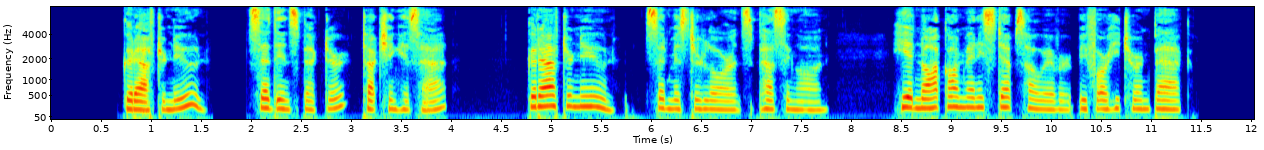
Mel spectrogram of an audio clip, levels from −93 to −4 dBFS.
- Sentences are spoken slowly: Yes, slow, 130 wpm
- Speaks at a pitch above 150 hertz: Yes, high, 190 Hz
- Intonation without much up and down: No, average, 3.5 semitones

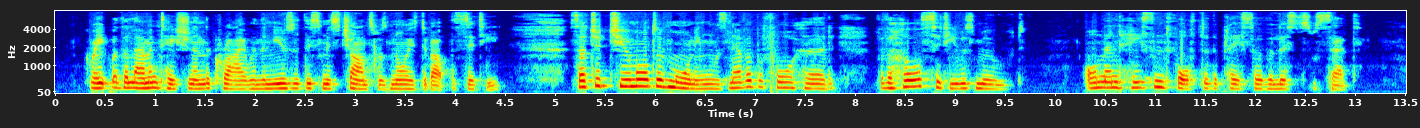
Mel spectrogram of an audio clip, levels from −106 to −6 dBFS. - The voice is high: No, medium, 175 Hz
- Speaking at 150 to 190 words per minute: No, average, 200 wpm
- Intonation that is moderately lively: Yes, average, 3.7 semitones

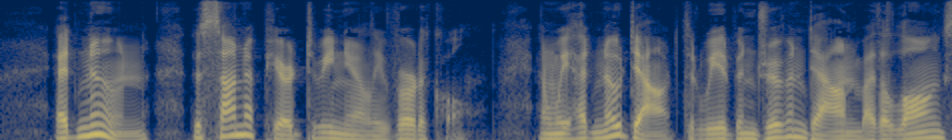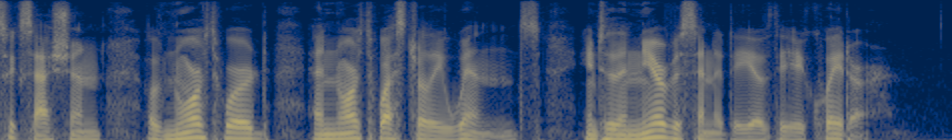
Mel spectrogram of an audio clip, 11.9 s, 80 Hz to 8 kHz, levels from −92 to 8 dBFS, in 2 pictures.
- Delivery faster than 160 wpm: Yes, average, 180 wpm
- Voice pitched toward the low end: Yes, low, 105 Hz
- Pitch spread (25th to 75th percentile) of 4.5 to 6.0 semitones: Yes, average, 5.3 semitones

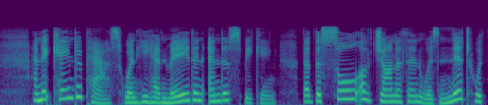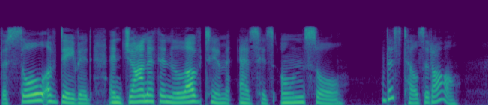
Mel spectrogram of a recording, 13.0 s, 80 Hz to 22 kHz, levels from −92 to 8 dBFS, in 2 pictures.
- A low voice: No, high, 200 Hz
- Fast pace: No, average, 170 wpm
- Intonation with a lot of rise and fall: Yes, wide, 5.7 semitones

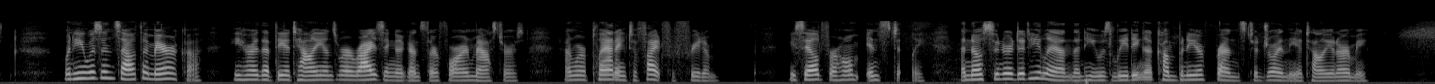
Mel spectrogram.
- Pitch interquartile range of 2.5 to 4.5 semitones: Yes, average, 3.7 semitones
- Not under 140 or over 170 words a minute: No, average, 200 wpm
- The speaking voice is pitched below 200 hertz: No, high, 205 Hz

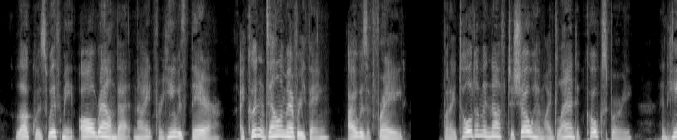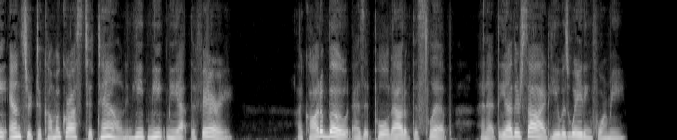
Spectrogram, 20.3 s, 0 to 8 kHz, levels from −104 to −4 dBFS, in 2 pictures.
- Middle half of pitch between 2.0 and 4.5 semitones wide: No, average, 4.9 semitones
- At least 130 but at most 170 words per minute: No, average, 190 wpm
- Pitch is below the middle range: No, high, 200 Hz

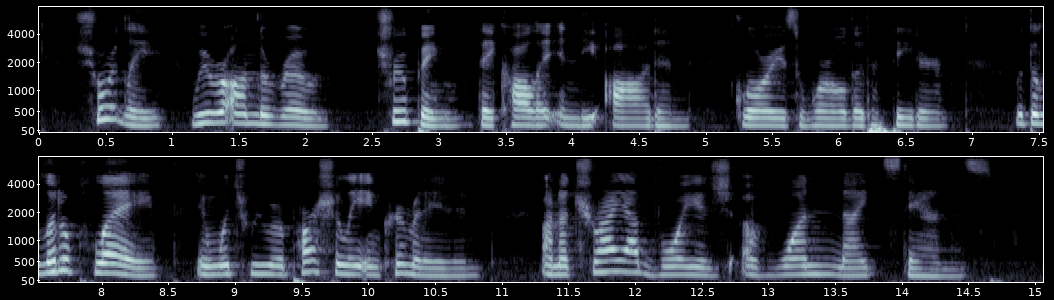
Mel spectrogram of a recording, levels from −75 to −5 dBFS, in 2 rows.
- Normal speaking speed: Yes, average, 150 wpm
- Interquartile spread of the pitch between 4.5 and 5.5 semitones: No, average, 3.5 semitones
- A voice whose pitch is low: No, medium, 185 Hz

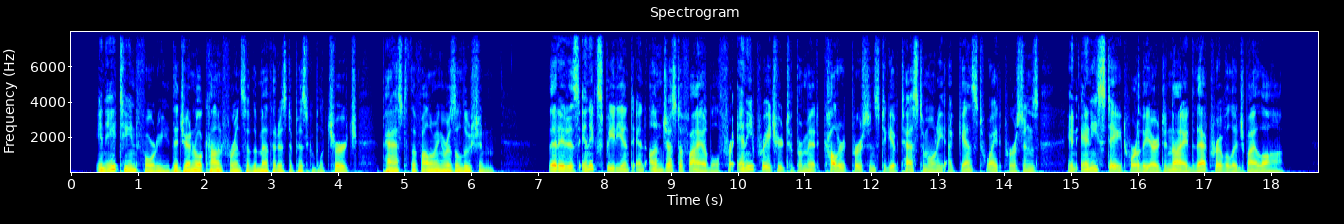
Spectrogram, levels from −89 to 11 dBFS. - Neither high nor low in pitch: No, very low, 90 Hz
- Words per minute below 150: Yes, average, 140 wpm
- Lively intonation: Yes, wide, 7.1 semitones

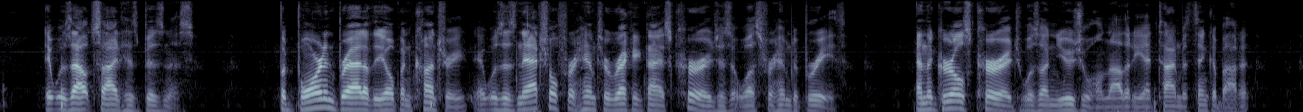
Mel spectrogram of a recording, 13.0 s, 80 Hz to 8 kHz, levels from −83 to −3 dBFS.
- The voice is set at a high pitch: No, low, 115 Hz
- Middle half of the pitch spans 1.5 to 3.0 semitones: No, average, 4.0 semitones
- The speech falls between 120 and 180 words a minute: No, fast, 205 wpm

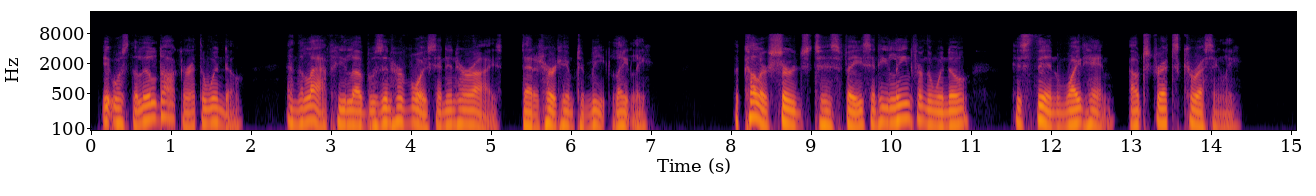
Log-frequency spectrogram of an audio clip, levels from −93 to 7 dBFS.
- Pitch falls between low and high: No, low, 115 Hz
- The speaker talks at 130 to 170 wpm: No, average, 185 wpm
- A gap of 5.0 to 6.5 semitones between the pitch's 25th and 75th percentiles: No, average, 3.2 semitones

